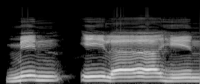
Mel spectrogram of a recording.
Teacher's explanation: نون ساکن کے بعد حمزہ ہے، حروف حلقی ہے، تو نون ساکن پر غنہ نہیں کریں گے ، آواز ناک میں نہیں چھپائیں گے، کڑا زبر ہے، ایک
